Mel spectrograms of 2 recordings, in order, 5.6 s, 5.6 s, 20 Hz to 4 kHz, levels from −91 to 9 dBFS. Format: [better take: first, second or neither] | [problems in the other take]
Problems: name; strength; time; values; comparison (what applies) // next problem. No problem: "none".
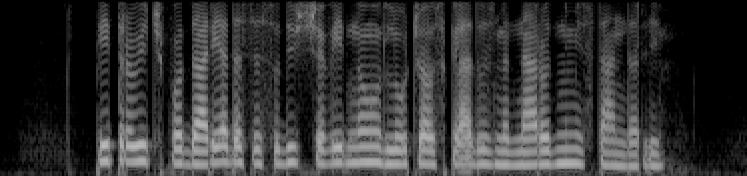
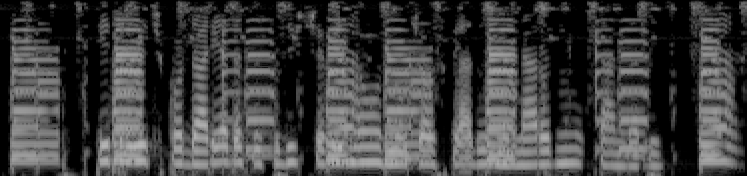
first | noise reduction (classical method spectral subtraction)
